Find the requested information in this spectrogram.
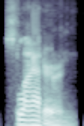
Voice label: "slattern", American

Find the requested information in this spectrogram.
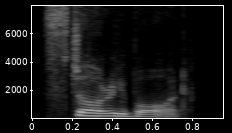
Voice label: "Storyboard", Indian

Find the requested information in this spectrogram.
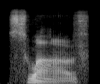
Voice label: "suave", British

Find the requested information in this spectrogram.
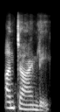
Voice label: "untimely", Indian

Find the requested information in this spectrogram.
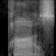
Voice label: "pause", American

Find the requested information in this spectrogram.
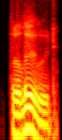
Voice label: "delude", American

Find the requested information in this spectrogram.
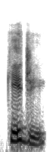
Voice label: "cagey", Indian

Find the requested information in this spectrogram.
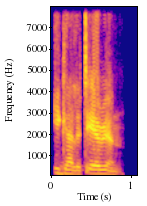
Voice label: "egalitarian", Indian

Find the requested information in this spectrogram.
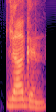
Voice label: "lagan", Indian

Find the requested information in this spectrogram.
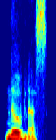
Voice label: "nerveless", Indian

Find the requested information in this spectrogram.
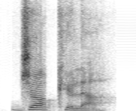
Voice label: "jocular", Indian

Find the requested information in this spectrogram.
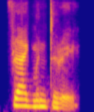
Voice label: "fragmentary", Indian

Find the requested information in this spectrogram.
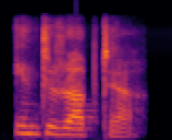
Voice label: "interrupter", Indian

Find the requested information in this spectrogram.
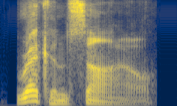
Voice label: "reconcile", British

